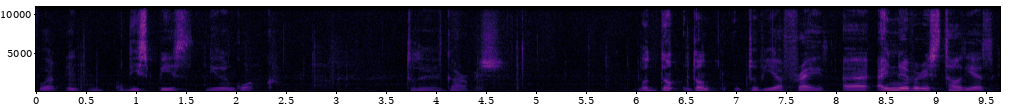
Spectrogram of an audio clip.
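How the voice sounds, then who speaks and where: A woman from Mexico speaking English with a Mexican Spanish accent as a non-native speaker, giving an interview as a composer in halting English full of fillers and restarts. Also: lowish voice, mellow, slight background noise. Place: venue in New York.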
